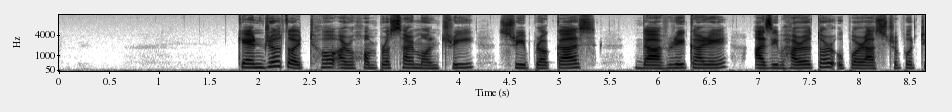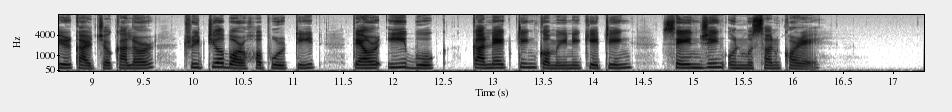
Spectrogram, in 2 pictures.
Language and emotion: Assamese, neutral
